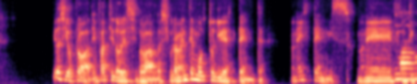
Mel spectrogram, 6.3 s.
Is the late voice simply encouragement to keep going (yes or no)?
yes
